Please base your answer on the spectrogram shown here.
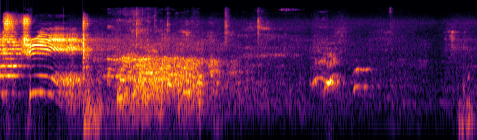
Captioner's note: laughter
